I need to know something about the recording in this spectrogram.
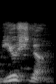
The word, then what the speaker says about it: Buchna: The name is German. Yep. German pronunciation, Buchna.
